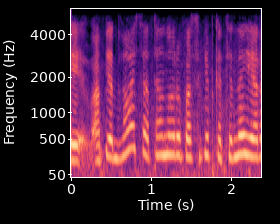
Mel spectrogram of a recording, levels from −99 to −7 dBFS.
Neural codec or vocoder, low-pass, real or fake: codec, 16 kHz, 4 kbps, FreqCodec, smaller model; 5.4 kHz; fake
